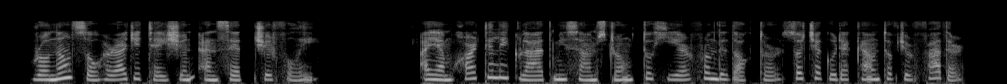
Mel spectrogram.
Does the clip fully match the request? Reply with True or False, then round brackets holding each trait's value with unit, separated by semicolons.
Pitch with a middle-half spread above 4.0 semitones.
False (2.9 semitones)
